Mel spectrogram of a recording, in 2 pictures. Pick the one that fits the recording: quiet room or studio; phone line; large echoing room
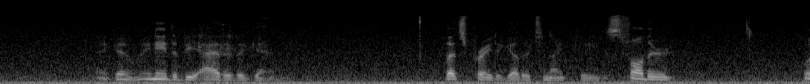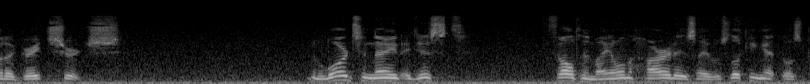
large echoing room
